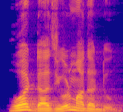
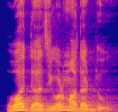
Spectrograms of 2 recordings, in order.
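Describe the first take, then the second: No difference in how they are said.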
